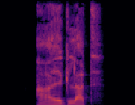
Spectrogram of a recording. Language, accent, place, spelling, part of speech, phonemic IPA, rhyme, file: German, Germany, Berlin, aalglatt, adjective, /ˌaːlˈɡlat/, -at, De-aalglatt2.ogg
- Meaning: 1. very slippery, like the skin of an eel 2. slippery; unlikely to commit oneself 3. slick; slimy; professional in a disingenuous way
